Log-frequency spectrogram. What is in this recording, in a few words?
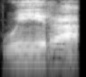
"wira", Proto Germanic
